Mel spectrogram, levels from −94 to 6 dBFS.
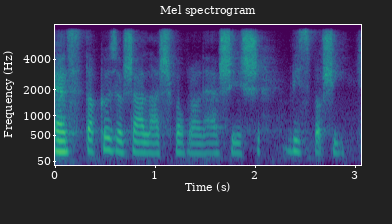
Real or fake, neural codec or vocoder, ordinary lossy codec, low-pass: fake; codec, 16 kHz in and 24 kHz out, 0.6 kbps, FocalCodec, streaming, 2048 codes; none; 7.2 kHz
